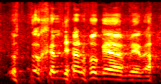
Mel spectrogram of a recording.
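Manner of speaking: words breaking into laughter; laughing. Real, not acted. Teacher amused by the group's Hindi numbers, laughing. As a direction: say it through a real laugh, then keep laughing.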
